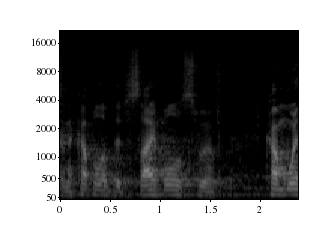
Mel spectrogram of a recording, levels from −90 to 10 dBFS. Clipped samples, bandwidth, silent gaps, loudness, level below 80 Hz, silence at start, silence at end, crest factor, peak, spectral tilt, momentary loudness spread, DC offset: under 0.1%; 18 kHz; none; -51 LUFS; under -90 dBFS; 0 s; 0 s; 24 dB; -26 dBFS; -4 dB/octave; 14 LU; under 0.1%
